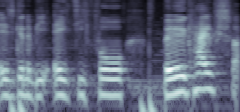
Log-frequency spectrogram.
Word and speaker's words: Berghuis: going to be 84 Berghuis, I believe is how you pronounce it.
